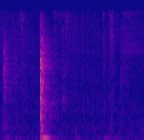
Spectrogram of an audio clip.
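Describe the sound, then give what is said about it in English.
Playing cards being shuffled: one quick, crisp riffle burst, then faint papery rustling and a softer flick. No one speaks. “I forgot how much I love the set of cards, because they do shuffle really easy.”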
